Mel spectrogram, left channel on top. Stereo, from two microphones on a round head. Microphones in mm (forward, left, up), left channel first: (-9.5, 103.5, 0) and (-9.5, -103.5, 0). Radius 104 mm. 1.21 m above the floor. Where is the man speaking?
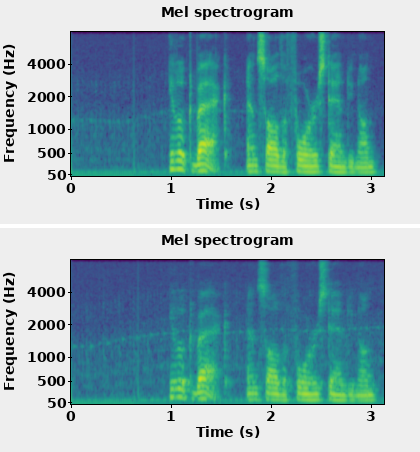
70° left (ahead or behind), 0.9 m; by 3.0 s 25° left (ahead or behind), 0.8 m.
